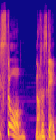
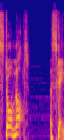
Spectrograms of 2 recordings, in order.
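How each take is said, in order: First: The pause comes right after 'storm'. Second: The pause comes right after 'not'. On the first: Storming is chosen instead of escaping. The speaker calls it wrong. "Because I would say storm, not escape" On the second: Do not storm; escape instead. The speaker calls it right. "but it's storm not, escape. It's a very different meaning"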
